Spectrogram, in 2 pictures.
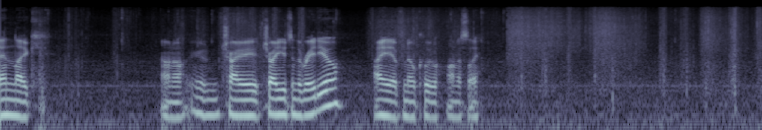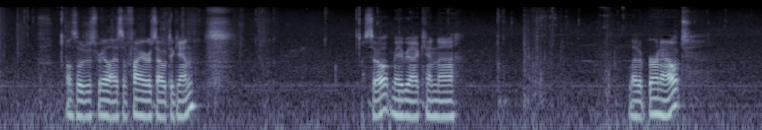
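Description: A young man talks calmly into a close microphone, in bursts with pauses.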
